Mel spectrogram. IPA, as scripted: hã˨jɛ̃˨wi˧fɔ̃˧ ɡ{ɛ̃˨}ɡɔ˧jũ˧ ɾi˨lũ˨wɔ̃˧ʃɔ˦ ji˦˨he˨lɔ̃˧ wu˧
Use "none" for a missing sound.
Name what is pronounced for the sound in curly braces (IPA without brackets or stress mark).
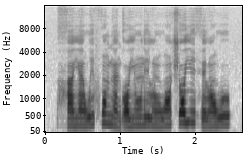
ɛ̃˨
